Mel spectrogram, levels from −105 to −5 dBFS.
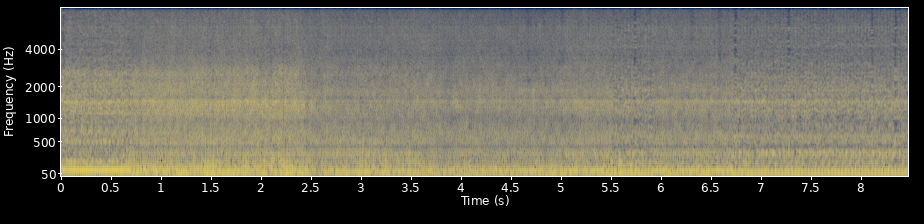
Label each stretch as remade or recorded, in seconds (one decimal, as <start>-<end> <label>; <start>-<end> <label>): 0.0-0.7 recorded; 0.7-5.5 remade; 5.5-5.9 recorded; 5.9-6.7 remade; 6.7-8.5 recorded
